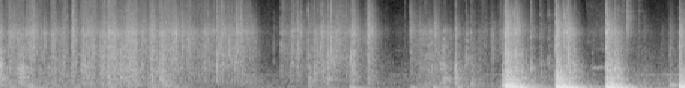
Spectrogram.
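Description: Papers and objects on a table rustling and being handled, then four heavy, deep thumps in quick succession near the end, the loudest sounds here.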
